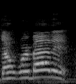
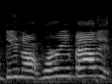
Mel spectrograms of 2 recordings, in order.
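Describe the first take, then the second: First: Do not is contracted into one word. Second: Do not is said as two full words. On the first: The speaker is relaxed and casual. "instead of don't worry about it" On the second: The speaker is serious and getting annoyed. "I went to the do not worry about it"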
